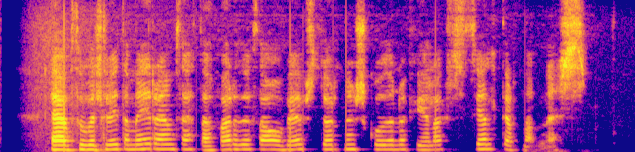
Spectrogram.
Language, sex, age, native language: Icelandic, female, 20-29, Icelandic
